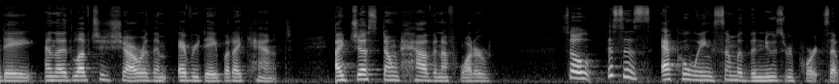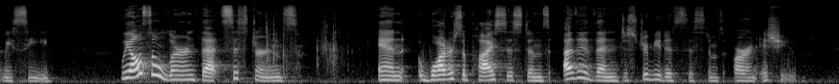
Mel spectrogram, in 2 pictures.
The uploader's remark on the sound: This episode is based on a keynote presentation. At the fourth annual “Create H2O” First Nations Water Research Conference, organized by the University of Manitoba’s Centre for Human Rights Research.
